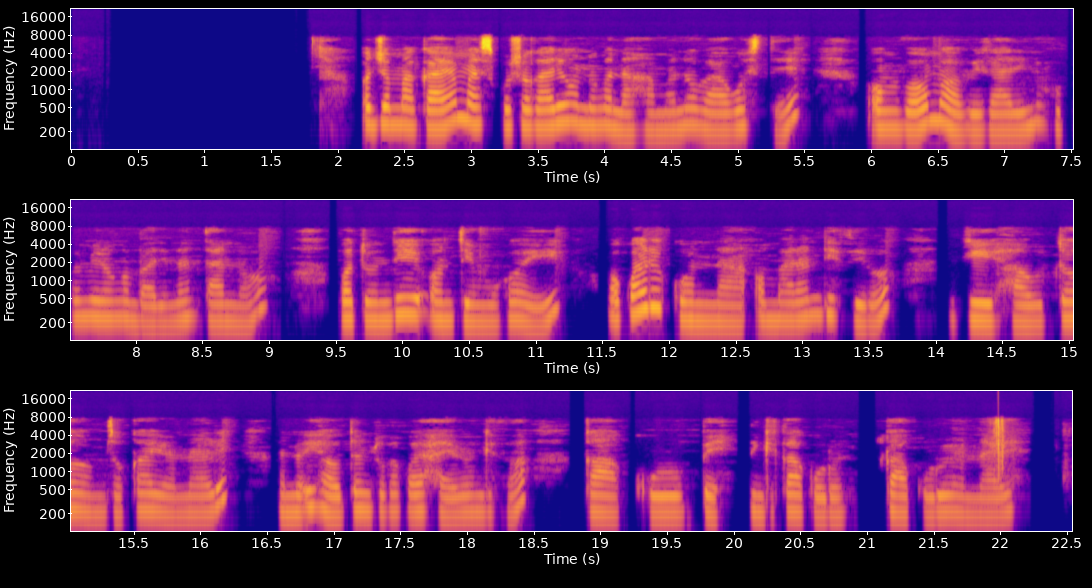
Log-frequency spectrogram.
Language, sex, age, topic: Oshiwambo, female, 18-24, finance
